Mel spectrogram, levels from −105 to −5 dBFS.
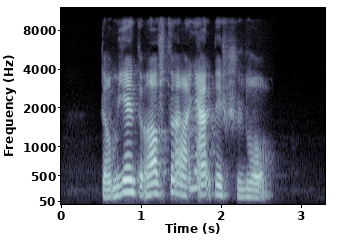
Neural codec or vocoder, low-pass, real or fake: autoencoder, 22.05 kHz, a latent of 192 numbers a frame, VITS, trained on one speaker; 9.9 kHz; fake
